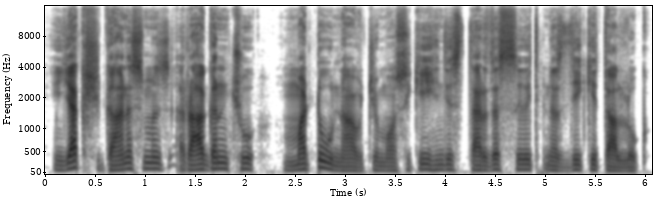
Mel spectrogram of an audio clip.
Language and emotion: Kashmiri, neutral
